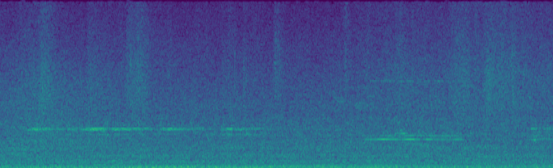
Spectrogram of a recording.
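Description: Indian Railways passenger train's coaches rolling along the track as the last coach pulls away, a steady low rumble with faint thin high-pitched tones now and then.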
